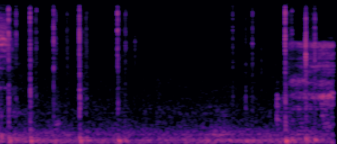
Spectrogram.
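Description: Quiet, scattered clicks of a computer keyboard as a breakout room name is typed in Zoom, several isolated keystrokes spread unevenly with soft gaps between them.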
